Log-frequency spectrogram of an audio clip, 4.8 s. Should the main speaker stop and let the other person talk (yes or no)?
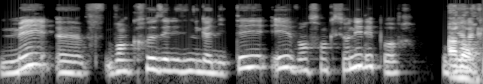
yes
